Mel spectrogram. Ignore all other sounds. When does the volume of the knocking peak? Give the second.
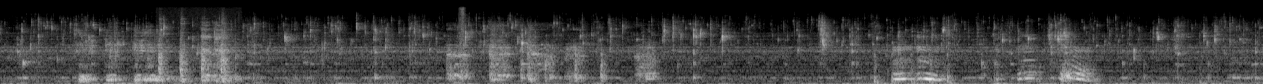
2 s.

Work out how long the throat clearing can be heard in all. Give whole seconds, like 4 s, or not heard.
6 s.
